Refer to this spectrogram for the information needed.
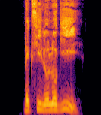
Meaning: vexillology
- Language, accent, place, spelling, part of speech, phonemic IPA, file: German, Germany, Berlin, Vexillologie, noun, /vɛksɪloloˈɡiː/, De-Vexillologie.ogg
